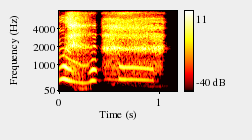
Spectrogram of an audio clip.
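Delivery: short burst of high laughter; high giggle. Real, not acted. Host retells an awkward phone call, high giggle. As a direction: giggle after your own line. Laughs after retold reply.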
